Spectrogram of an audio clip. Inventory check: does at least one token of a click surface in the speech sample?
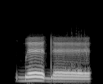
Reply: no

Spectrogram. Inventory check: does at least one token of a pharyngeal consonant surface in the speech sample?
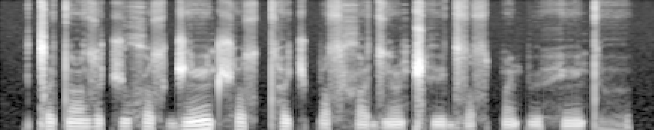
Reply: no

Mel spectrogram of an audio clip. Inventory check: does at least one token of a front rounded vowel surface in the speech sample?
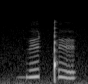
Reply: yes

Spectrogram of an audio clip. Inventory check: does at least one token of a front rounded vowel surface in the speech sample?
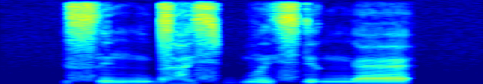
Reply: no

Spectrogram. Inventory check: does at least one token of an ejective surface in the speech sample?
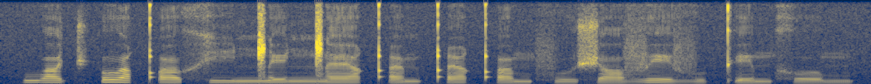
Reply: yes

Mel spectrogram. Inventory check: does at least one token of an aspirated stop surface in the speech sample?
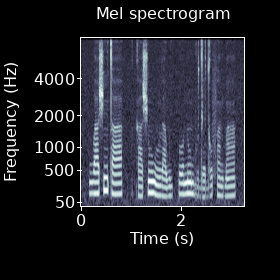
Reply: no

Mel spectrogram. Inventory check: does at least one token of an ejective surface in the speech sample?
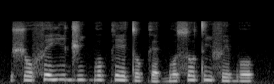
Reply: no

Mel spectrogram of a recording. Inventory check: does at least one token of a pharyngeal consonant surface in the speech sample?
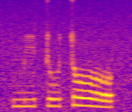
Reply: no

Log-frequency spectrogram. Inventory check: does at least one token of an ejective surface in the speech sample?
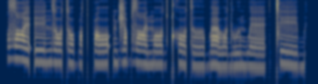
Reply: no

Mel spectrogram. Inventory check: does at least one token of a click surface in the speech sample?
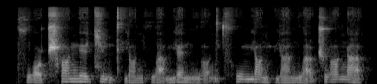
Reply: no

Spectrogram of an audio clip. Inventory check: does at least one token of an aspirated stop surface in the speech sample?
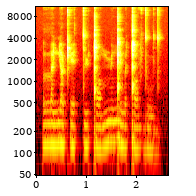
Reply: yes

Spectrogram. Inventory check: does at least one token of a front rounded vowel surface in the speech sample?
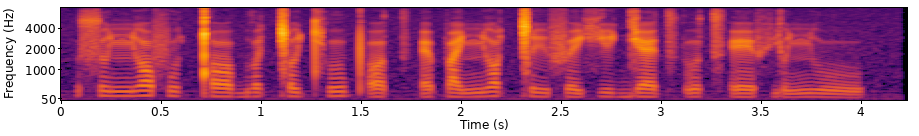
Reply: no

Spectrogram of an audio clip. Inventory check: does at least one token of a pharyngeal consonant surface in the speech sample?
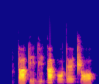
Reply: no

